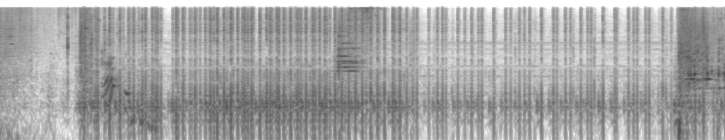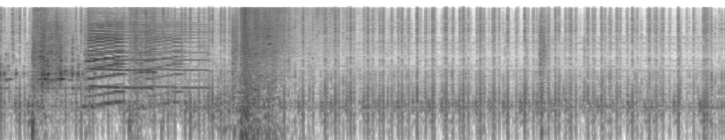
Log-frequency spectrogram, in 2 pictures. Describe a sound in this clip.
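Rapid game gunfire rattles in quick bursts.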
